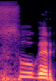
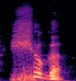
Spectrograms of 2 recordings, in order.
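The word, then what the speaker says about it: sugar: इसे बहुत लोग सुगर कहते हैं। देखो जब आप सुगर बोलोगे बच्चे तो आपका टंग जो है वो ऊपर जा रहा है। अगर आपको इसकी प्रोनाउंसिएशन सही करनी है तो आपको टंग को नीचे लाना पड़ेगा, यानी कि सबलिंगुअल ग्लैंड पे लाना पड़ेगा, तभी आप साउंड प्रोड्यूस कर पाओगे, which is शुगर, शुगर, okay.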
